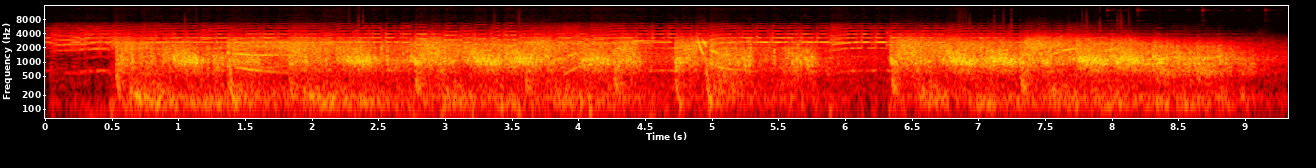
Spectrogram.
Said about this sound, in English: But it was finding one that didn't sound like a bad sound effect. We had access to the BBC sound library, which is unbelievable. And so they found a gunshot that was the perfect one for the song.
